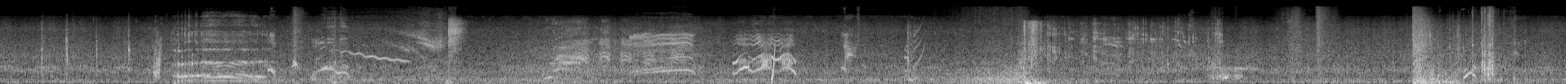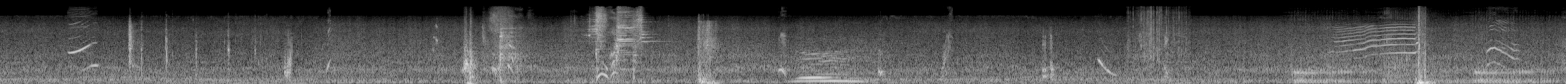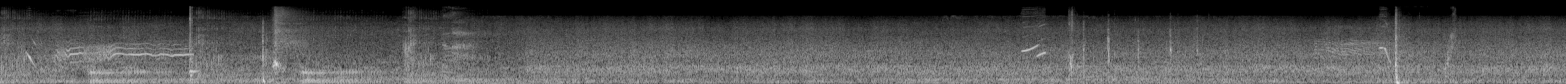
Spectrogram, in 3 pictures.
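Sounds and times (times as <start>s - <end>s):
strong storm wind: 0.0s - 46.9s
cartoon wind rushing: 16.1s - 16.9s, 28.7s - 34.4s, 35.0s - 46.9s.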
